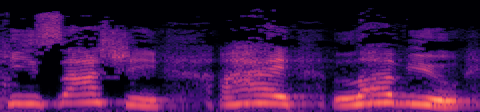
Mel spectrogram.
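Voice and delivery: loud, high, emphatic declaration of love. Retold or imitated. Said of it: "it wasn't this loud voice".

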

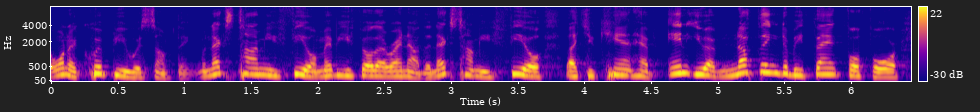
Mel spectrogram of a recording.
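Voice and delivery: ordinary talk, nothing marked

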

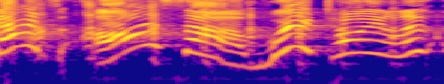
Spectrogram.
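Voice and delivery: gushing staff. Retold or imitated. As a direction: gush over it like a fan. Staff enthusing.

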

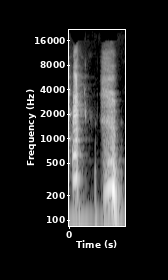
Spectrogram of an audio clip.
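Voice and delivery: giggling through the words; laughing. Real, not acted. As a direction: talk while still laughing. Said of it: "I can't stop laughing".

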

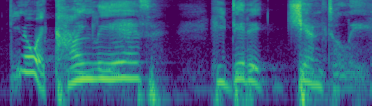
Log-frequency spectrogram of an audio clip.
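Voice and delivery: gentle. Shown as a demonstration. Shows what kindly sounds like.

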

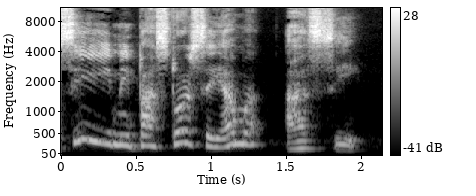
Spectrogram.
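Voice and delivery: high, puffed-up boast without real volume; proud mock shout. Pastors in the crowd boasting proudly, high mock shout. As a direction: brag about being the pastor. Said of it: "gritando, eh, orgullosos".

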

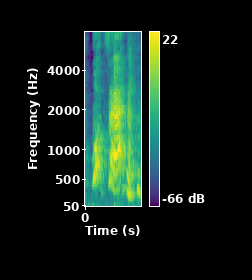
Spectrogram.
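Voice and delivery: high, loud British urchin cry; British orphan. Retold or imitated. British orphan on next cloud asking, cartoonish urchin voice. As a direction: pipe up like a British street orphan. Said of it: "the British orphan on the cloud next to me".

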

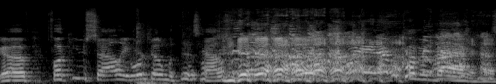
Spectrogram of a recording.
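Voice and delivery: high, loud mock panic breaking into laughter; freaked out. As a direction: bail out of the house in a laughing panic. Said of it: "they're all freaked the fuck out".

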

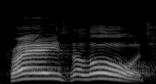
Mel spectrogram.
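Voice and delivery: high, loud and very slow, like a proclamation; slow proclaimed praise. Acted. Preacher proclaiming the psalm's opening to the congregation, slow and loud. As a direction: stretch out each word as if calling across a church.

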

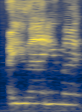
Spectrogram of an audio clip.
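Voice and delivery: squeaky high frantic voice of a flustered owner; panicked owner. Retold or imitated. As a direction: play the boss losing his mind in a shrill squeal. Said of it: "This guy's, like, losing it".

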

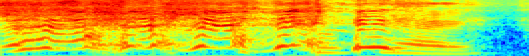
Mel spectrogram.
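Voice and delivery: high laughing reassurance. Real, not acted. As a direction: giggle it out slowly.

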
